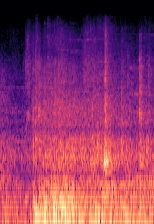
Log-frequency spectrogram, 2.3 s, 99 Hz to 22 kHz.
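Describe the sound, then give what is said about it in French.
A line 8 metro train rumbles into the station platform, a steady low mechanical roar with brief higher squeals and clanks, fairly loud, without any talking. “Ah, enfin, le métro”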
